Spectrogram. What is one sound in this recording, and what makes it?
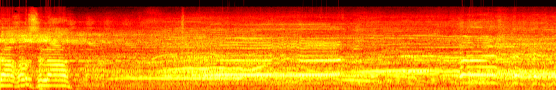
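A crowd of men chants along in unison.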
